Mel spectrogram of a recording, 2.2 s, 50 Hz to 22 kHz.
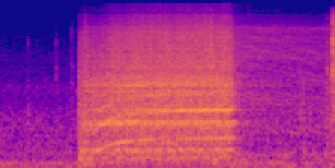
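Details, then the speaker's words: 2010 Mitsubishi Outlander 2.0 diesel manual, starter refitted after cleaning: a high whirring whine rises for about a second with no cranking or engine catch, so the starter spins without engaging. The owner suspects a failing solenoid. "Alright, the problem is the same, so it's not because it's not free or anything, it seems like solenoid is going on the way."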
